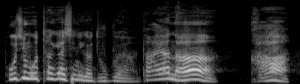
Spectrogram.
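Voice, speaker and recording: A man's voice: high voice, animated, normal speed, vocal fry, a bit bright, heavily acted. A man voicing God as a fatherly figure who speaks plainly and informally, coaxing and urging. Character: God, a fatherly male voice, patient then stern.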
